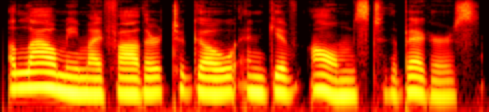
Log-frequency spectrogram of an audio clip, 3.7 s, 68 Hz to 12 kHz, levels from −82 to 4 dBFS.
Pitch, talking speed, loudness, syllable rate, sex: 170 Hz, 195 wpm, -16 LUFS, 4.4 syllables/s, female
